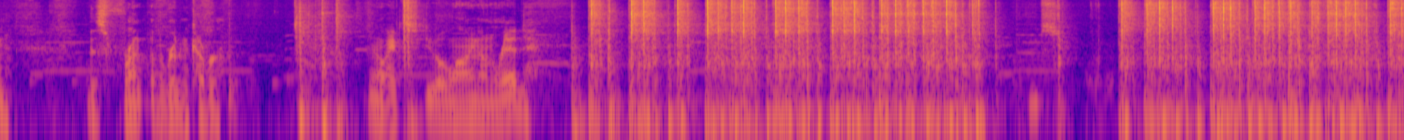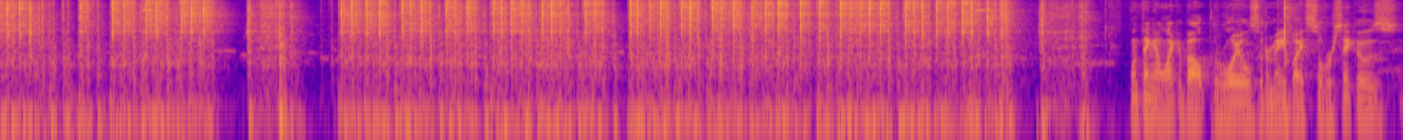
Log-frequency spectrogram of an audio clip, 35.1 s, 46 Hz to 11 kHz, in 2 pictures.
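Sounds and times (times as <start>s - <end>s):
manual typewriter typing: 3.7s - 4.4s, 7.3s - 12.5s, 14.0s - 31.4s.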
